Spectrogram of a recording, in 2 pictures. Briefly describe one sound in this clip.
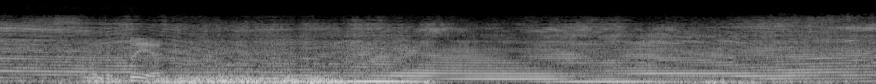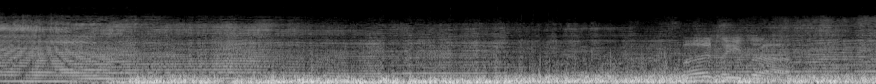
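A model plane's small engine buzzes overhead, its pitch rising and falling.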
